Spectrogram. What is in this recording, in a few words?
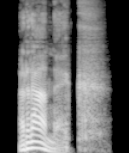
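"ranek", Polish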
